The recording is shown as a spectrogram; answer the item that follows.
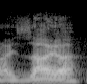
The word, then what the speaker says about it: Isaiah: So turn in your Bibles to Isaiah, or Isaiah, as the Americans quaintly say.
